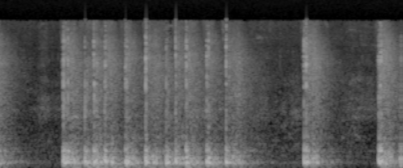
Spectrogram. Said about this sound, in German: Eigentlich jede Trommlergruppe, wenn sie dann mal da ist und was macht, ist der Hammer. Und gibt richtig Schützenfeeling. Man kann es, glaube ich, ganz gut hören.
